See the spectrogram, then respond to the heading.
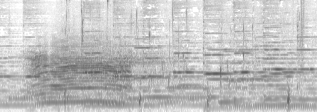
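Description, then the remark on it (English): A cow lets out a long, loud, low moo that swells and holds, then trails into a lower, steadier drone broken by a few faint clicks. “cow gave her lots of sweet milk to drink.”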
